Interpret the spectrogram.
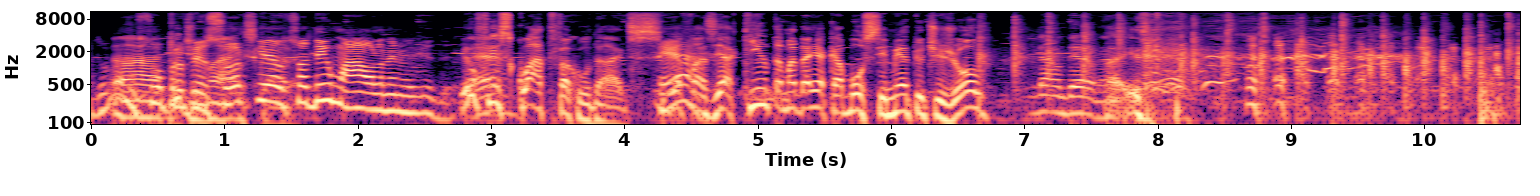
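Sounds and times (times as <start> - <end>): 
speech: 0.0 - 9.8
hand clapping: 6.6 - 10.7
people laughing: 7.7 - 10.7.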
